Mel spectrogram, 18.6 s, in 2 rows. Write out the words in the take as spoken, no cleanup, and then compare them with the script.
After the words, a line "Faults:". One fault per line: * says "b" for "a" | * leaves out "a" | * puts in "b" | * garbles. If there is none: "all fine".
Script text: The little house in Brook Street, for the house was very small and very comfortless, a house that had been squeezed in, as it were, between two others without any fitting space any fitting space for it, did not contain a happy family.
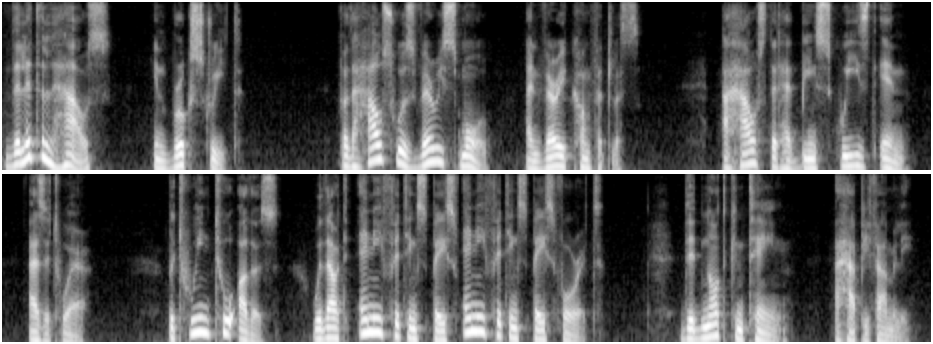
The little house in Brook Street, for the house was very small and very comfortless, a house that had been squeezed in, as it were, between two others without any fitting space any fitting space for it, did not contain a happy family.
Faults:
all fine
